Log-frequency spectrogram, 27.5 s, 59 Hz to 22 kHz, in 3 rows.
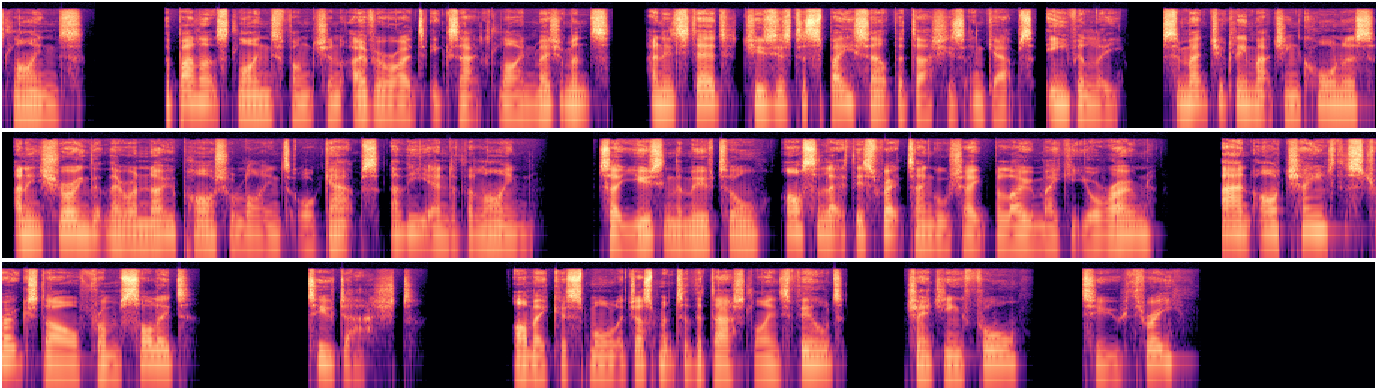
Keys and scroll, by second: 26.5 3.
